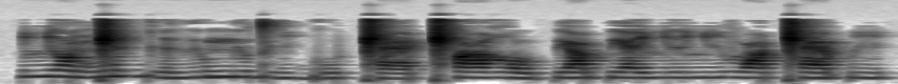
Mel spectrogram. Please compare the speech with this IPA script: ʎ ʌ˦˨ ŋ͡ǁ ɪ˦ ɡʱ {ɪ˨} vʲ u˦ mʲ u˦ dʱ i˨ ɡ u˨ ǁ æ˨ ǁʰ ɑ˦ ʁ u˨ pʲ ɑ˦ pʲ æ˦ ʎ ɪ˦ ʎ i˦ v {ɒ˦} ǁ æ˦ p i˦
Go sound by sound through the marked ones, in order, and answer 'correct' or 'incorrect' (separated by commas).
correct, incorrect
